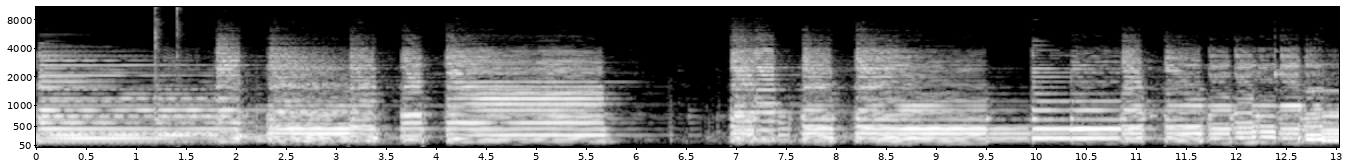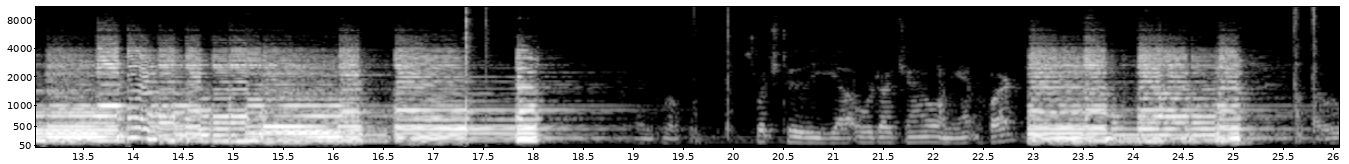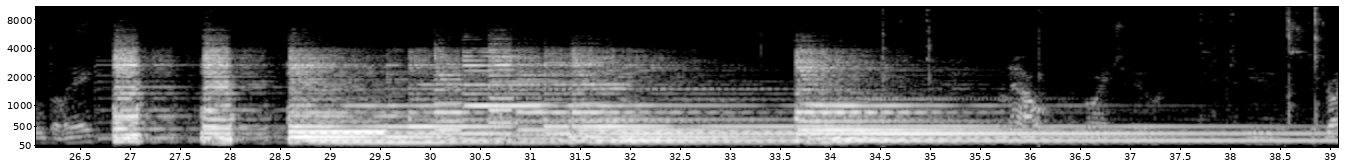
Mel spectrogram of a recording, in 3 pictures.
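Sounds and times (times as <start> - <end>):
distorted electric guitar chords: 0.0 - 19.1, 22.9 - 25.8, 26.6 - 39.0.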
